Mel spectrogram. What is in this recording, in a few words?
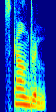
"scoundrel", Indian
